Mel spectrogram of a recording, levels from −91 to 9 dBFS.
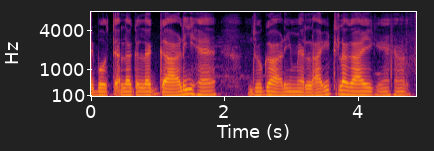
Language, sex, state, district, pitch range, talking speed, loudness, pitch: Hindi, male, Jharkhand, Deoghar, 125-135 Hz, 145 wpm, -17 LUFS, 125 Hz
